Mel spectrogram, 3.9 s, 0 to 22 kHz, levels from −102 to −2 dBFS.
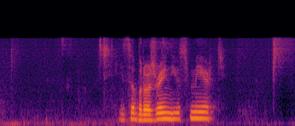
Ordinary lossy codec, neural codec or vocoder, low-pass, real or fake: Opus, 64 kbps; codec, 16 kHz, 0.5 kbps, X-Codec, HuBERT features, trained on LibriSpeech; 7.2 kHz; fake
